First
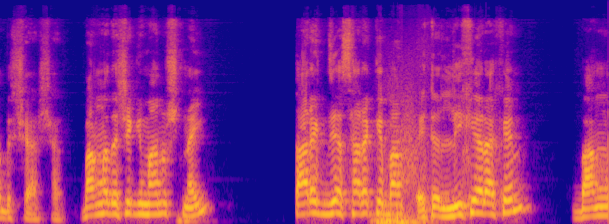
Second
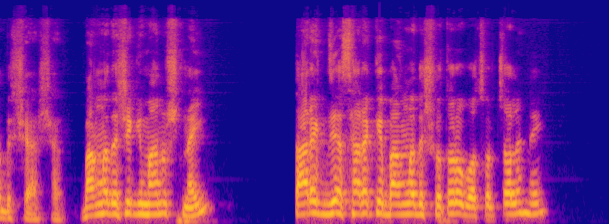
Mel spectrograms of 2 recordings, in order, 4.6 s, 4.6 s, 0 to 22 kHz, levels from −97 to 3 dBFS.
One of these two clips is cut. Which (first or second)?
first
